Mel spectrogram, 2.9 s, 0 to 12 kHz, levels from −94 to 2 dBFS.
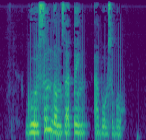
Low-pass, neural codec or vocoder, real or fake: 10.8 kHz; none; real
